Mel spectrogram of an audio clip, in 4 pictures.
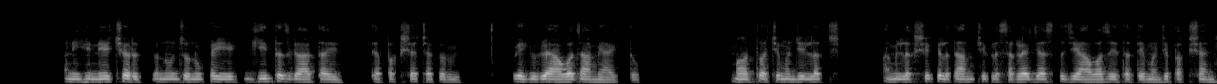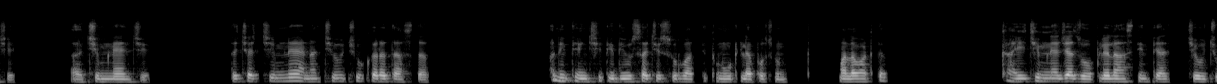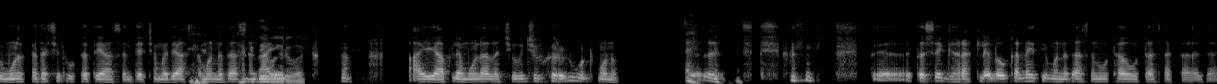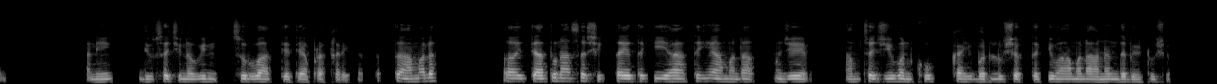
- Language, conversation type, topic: Marathi, podcast, पक्ष्यांच्या आवाजांवर लक्ष दिलं तर काय बदल होतो?
- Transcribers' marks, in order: tapping; chuckle; laughing while speaking: "अगदी बरोबर"; other background noise; laughing while speaking: "चिवचिव करून उठ म्हणून"; chuckle; laugh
